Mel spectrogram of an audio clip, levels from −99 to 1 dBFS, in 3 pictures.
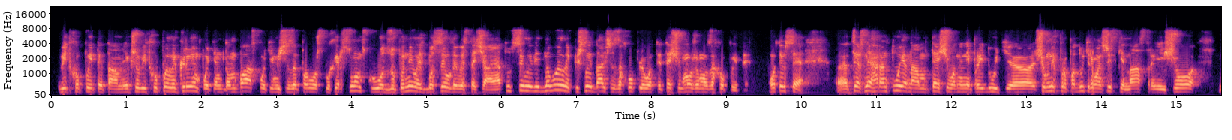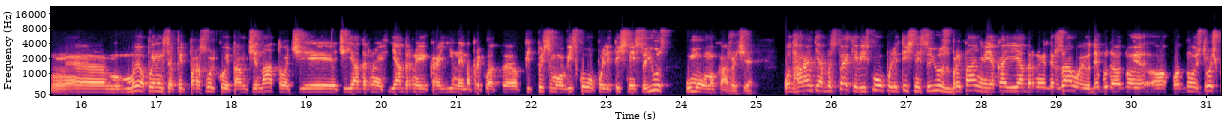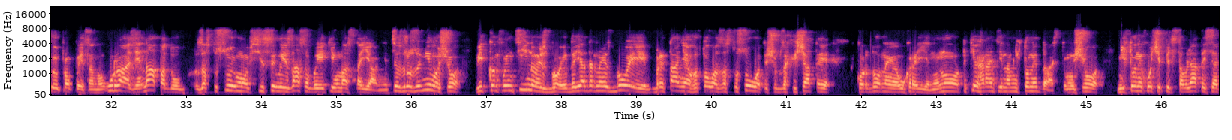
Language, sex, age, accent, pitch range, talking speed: Ukrainian, male, 30-49, native, 155-205 Hz, 160 wpm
